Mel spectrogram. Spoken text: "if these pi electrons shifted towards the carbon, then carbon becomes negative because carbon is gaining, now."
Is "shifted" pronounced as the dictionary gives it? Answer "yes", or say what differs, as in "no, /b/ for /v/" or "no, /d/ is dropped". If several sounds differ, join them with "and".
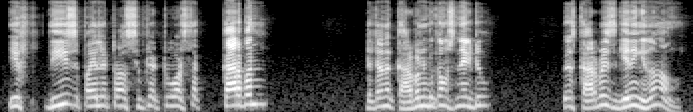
no, /p/ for /f/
